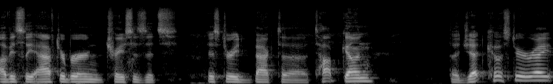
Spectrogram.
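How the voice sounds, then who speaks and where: A man with an unremarkable speaking voice talks in an American accent at a medium pitch, with lively intonation. His pace is moderate, and the recording is very clean with a silent background. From Cape Cod, Massachusetts. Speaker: YouTuber. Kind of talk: casual chat.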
